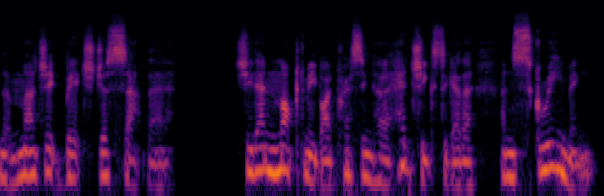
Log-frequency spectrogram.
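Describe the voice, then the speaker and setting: Male storyteller, mid-pitched and sharp-toned, delivering a scripted comic first-person tale with acted-out dialogue. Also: animated, moderate pace, slightly rough. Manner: performs the dialogue of the characters within the telling. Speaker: storyteller and narrator.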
